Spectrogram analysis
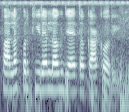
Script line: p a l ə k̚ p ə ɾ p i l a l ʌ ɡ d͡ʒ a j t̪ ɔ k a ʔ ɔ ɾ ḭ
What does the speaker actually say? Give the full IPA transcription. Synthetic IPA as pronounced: p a l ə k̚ p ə ɾ k i ɾ a l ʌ ɡ d͡ʒ a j t̪ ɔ k a k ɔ ɾ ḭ

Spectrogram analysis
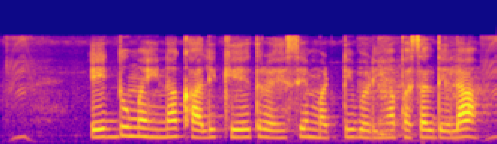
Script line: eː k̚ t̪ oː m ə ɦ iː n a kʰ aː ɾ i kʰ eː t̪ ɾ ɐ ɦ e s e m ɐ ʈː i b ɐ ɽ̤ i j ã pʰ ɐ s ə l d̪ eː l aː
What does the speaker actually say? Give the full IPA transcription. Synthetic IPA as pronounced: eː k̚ d̪ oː m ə ɦ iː n a kʰ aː l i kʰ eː t̪ ɾ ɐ ɦ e s e m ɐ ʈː i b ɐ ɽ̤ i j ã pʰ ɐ s ə l d̪ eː l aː

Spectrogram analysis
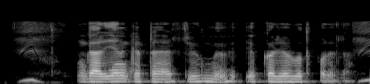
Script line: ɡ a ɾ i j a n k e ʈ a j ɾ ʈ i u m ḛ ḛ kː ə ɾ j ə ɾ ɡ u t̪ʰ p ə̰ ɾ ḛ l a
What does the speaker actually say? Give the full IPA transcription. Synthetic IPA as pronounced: ɡ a ɾ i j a n k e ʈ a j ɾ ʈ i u m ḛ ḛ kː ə ɾ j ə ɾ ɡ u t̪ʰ p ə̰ ɾ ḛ l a

